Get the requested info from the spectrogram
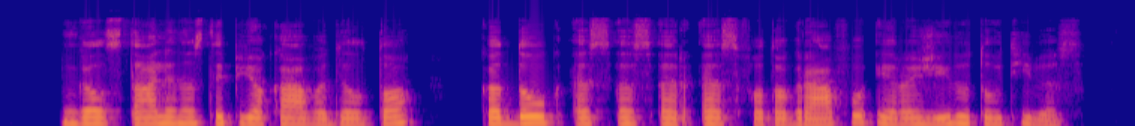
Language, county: Lithuanian, Utena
